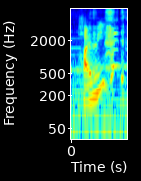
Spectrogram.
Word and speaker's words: Jaime: Jaime is pronounced in like the hide in Hideyoshi, but with an M. Jaime?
